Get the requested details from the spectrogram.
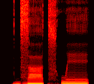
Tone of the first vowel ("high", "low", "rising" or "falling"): low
